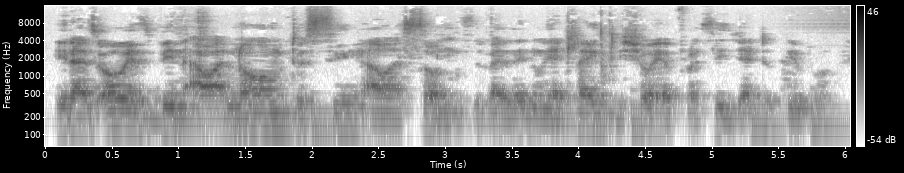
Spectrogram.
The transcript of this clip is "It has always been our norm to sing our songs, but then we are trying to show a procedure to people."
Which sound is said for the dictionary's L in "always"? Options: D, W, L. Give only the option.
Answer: L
